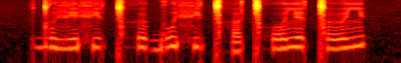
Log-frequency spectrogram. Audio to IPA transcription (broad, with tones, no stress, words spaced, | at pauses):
du˦˨ vʲɐ˧˥fʲɵ˧˥ǀʰɵ˦˨ ɡu˧˥˧fʲɵ˦˨ǀʰɐ˩˥ǀʰo˧˥ lʲɐ˦˨ǀɵ˧˥lʲ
